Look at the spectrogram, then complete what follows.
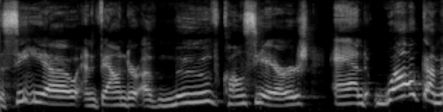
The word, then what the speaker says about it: Concier: Is it move concier or move concierge? How do you say it?" I just say it concier with a little bit of a Texas accent, but it's funny.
